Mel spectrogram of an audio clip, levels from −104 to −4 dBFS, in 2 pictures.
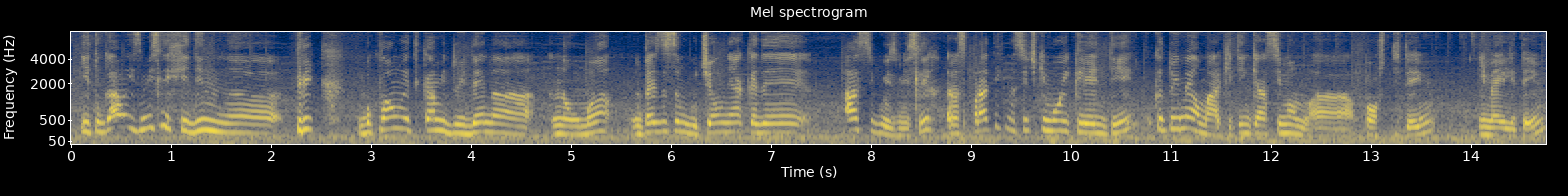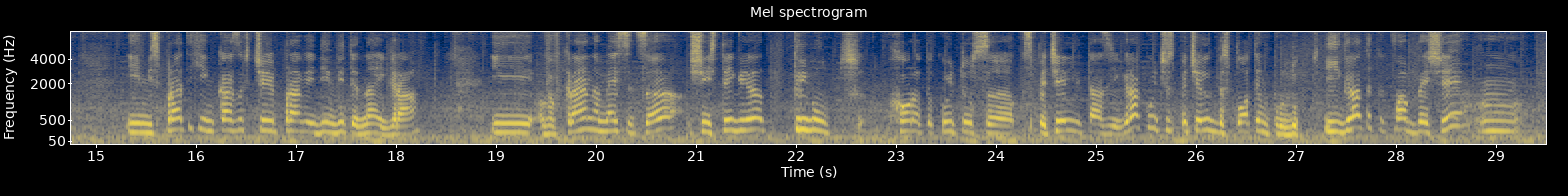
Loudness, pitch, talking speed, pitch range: -19 LUFS, 215 Hz, 155 wpm, 180-250 Hz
